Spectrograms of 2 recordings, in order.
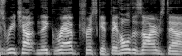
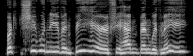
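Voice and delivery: Bingle's voice; 7 semitones higher than usual. Acted.

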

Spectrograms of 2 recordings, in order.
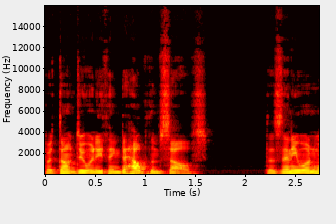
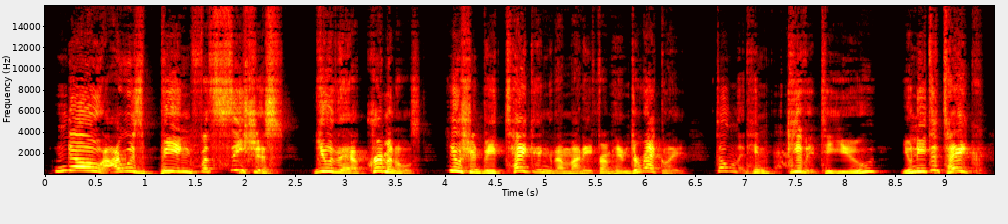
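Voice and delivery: high, loud indignant shouting; hammy old man ranting; exasperated rant; 9 semitones higher, 5 dB louder than usual. Acted. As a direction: scold them all at the top of his voice. Whip guy ranting at everyone.

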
